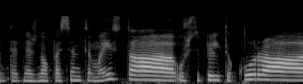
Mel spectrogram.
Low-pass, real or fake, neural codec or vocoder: 9.9 kHz; real; none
